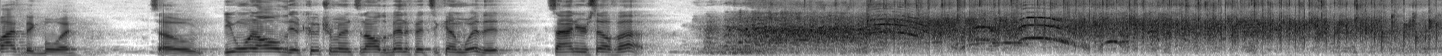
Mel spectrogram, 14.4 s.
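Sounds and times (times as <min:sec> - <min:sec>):
speech: 0:00.0 - 0:00.9, 0:01.5 - 0:06.6
laughter: 0:06.8 - 0:09.0
audience applause: 0:07.6 - 0:14.4
whoops and cheers: 0:08.5 - 0:11.8.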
